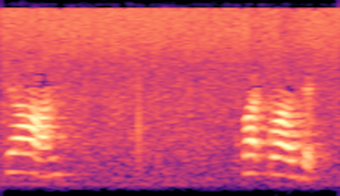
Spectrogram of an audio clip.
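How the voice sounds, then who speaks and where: A woman's voice: on the high side, steady tone, slow pace, husky, exaggerated voice. An actress playing an anxious, insistent middle-aged wife and mother in a 1940s radio drama, with an earnest, pleading delivery. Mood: dread, grief. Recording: muffled noisy 1940s radio recording.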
